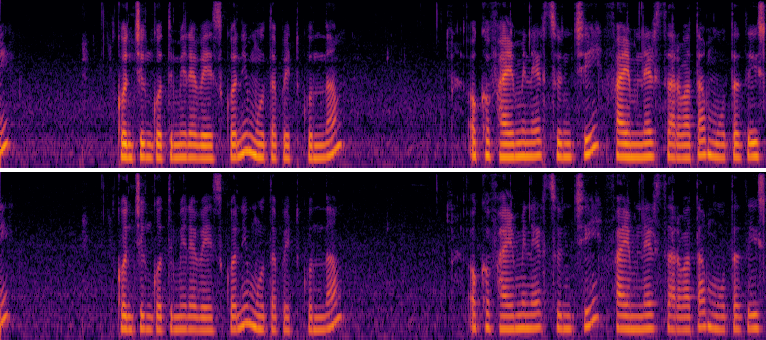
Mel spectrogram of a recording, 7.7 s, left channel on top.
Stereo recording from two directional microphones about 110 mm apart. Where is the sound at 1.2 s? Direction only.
15° left (ahead or behind).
